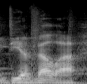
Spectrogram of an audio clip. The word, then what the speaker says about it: D'Avella: Knowing how to pronounce it properly, D'Avella, makes you part of that group.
